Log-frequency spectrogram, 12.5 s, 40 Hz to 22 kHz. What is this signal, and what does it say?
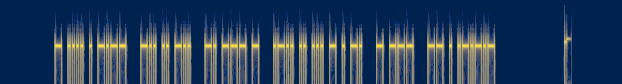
Morse code, heard as a keyed tone, about 28 wpm, 700 Hz. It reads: THEY DID NOT LISTEN TO ME.
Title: Sentences from Top 600 Words 28wpm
